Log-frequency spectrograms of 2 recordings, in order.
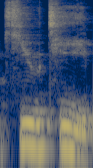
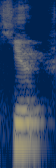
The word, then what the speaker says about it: Qt: pronouncing the uh the QT project the way they want it to be pronounced it's actually not QT they want it to be pronounced cute um so so this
